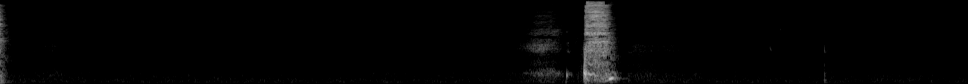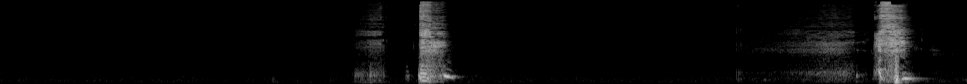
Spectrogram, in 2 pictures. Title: Sneezing on the hand (F)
